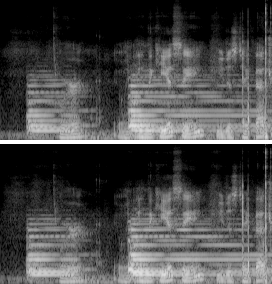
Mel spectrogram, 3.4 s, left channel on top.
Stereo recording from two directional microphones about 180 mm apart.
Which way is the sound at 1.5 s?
40° left (ahead or behind).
